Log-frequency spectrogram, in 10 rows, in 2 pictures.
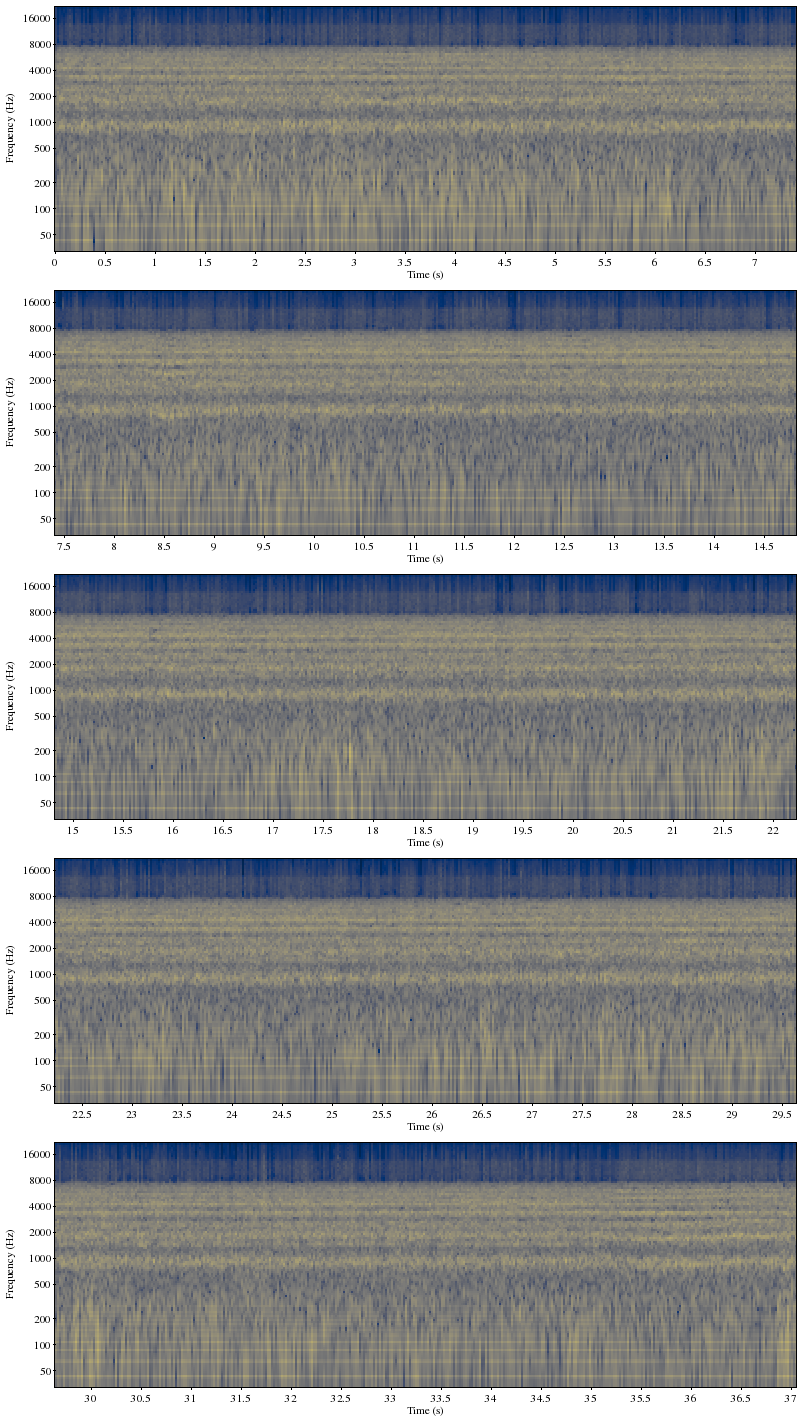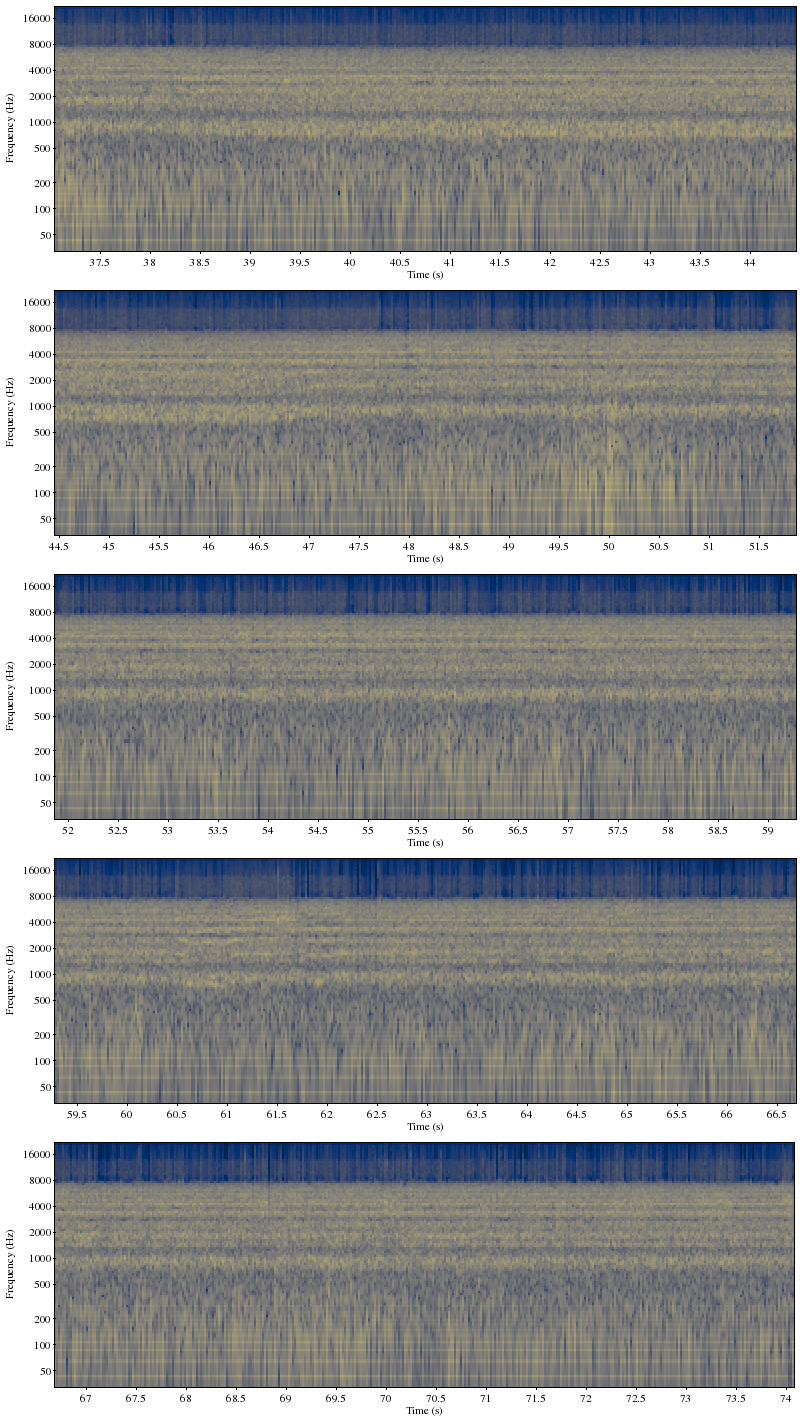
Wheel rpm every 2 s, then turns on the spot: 230, 220, 230, 230, 230, 230, 230, 230, 230, 230, 230, 230, 240, 240, 230, 230, 230, 230, 230, 220, 210, 200, 210, 220, 230, 230, 230, 230, 230, 230, 230, 230, 230, 230, 230, 230, 230.
none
